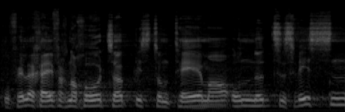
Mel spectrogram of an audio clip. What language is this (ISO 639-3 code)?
gsw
